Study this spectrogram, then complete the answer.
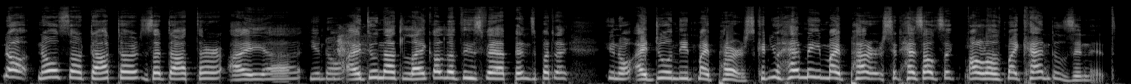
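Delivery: hammed-up old granny asking for her purse; old lady voice. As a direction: play the dotty old grandmother begging for her purse. Player voices old grandma character.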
